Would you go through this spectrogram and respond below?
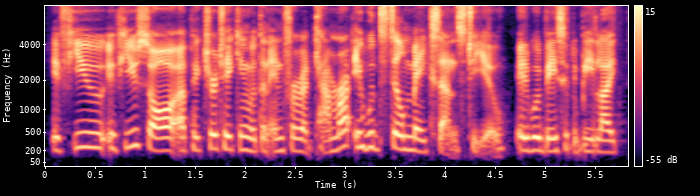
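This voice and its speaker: A woman's voice: mid-range voice, a little fast, dry recording. Chatty Swedish-accented woman, dry sound. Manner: enthusiastic, many fillers and restarts. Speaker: co-host, astronomer. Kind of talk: casual science chat.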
